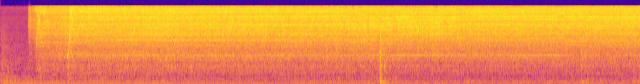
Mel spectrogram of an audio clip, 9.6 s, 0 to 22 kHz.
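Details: 2004 Ford diesel truck with hot no-start, air-pressurized high-pressure oil rail, engine off: loud steady hiss of escaping air throughout; air leaking past injector o-rings, number five injector found bad.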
